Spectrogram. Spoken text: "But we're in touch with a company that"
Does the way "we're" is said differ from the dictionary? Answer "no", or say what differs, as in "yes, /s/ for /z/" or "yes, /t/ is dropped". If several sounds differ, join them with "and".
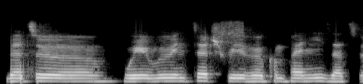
yes, /w/ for /ɹ/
